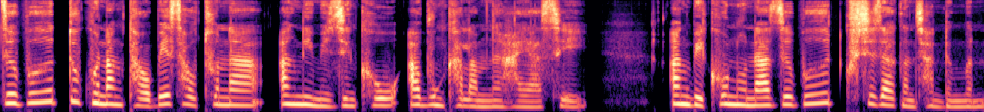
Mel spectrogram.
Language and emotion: Bodo, sad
